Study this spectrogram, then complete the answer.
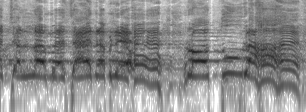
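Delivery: high, crying lament at full pitch; impassioned imitation of a weeping aunt; tearful wail. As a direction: wail it out, stretching the last words. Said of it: "रो के कहती".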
